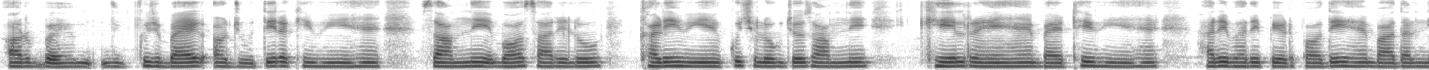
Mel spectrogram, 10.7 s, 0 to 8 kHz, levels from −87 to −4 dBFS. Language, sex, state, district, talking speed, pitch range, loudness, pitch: Hindi, female, Chhattisgarh, Kabirdham, 185 wpm, 165-175 Hz, -29 LUFS, 170 Hz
